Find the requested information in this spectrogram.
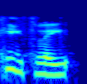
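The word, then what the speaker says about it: Keighley: for a second then keithly is pronounced keithly um says matron 69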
